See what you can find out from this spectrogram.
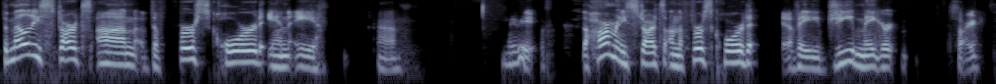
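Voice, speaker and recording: A man, a guest composer, recording semi-scripted podcast narration in an explanatory way with halting phrasing. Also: fairly high pitch, big pitch swings, no room sound.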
